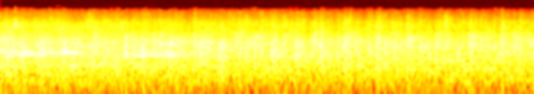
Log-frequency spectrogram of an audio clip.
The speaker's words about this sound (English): Now those who are clapping, clap like you mean it.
